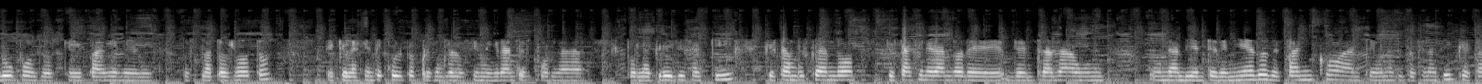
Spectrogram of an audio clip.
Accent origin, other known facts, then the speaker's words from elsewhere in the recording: Mexico; Muchas de las mujeres mexicanas que estamos denunciando desde México también somos testigas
